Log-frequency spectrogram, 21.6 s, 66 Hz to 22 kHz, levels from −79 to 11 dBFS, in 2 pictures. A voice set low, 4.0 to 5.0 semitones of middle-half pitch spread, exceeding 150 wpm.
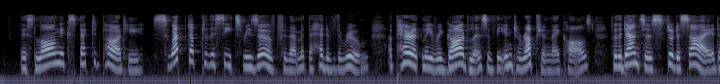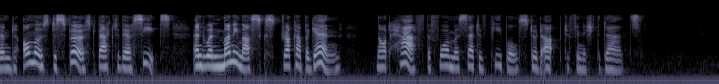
No: high, 220 Hz; average, 4.4 semitones; average, 160 wpm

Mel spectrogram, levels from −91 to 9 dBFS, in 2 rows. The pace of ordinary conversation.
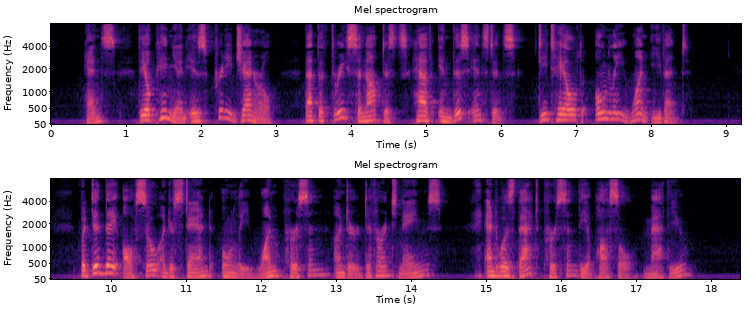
No: slow, 115 wpm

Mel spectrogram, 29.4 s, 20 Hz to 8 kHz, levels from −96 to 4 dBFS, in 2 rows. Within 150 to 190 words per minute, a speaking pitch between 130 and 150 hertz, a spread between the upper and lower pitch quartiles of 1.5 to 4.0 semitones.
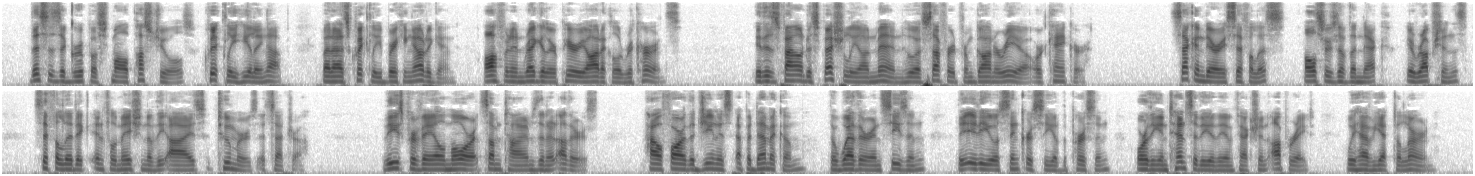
Yes: average, 170 wpm; low, 135 Hz; narrow, 2.4 semitones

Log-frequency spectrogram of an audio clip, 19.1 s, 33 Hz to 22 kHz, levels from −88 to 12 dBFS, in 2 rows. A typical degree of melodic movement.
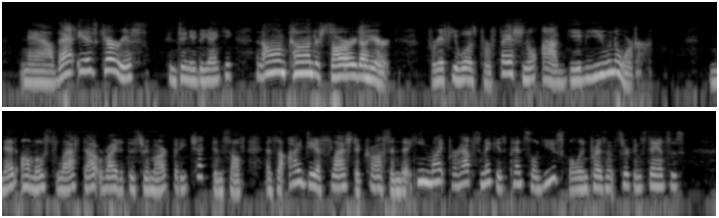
No: wide, 5.7 semitones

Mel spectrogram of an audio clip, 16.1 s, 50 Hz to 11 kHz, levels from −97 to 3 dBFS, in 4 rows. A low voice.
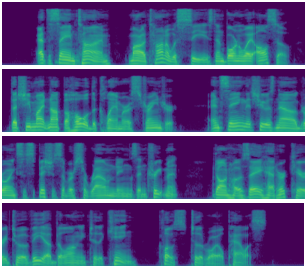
Yes: low, 100 Hz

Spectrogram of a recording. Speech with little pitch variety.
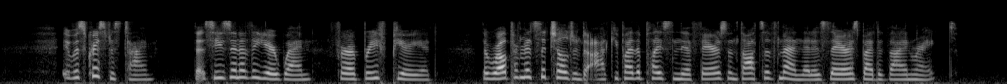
No: average, 3.6 semitones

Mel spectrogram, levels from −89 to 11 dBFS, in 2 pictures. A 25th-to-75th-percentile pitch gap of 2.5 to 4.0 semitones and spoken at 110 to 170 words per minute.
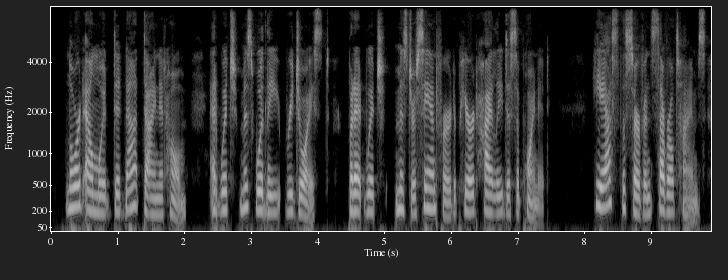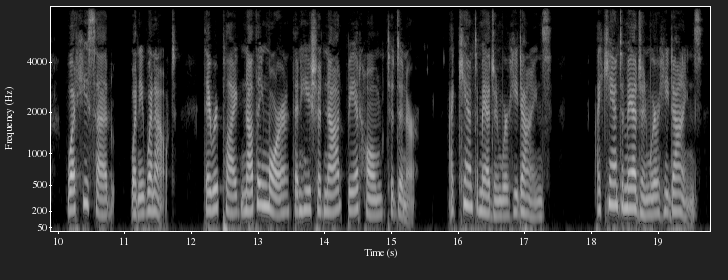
Yes: average, 3.5 semitones; average, 160 wpm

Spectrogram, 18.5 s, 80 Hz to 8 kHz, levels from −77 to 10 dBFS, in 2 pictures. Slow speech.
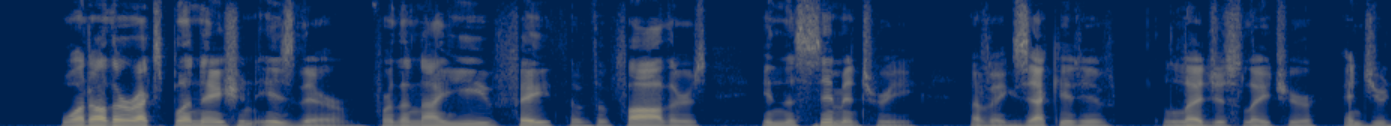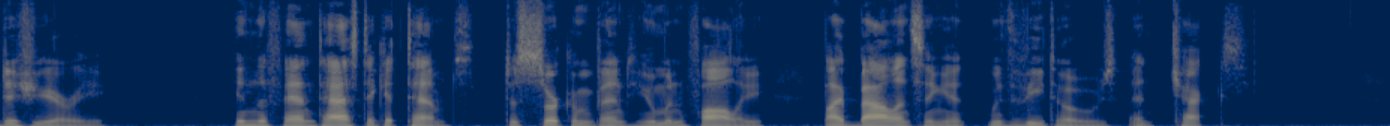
Yes: slow, 115 wpm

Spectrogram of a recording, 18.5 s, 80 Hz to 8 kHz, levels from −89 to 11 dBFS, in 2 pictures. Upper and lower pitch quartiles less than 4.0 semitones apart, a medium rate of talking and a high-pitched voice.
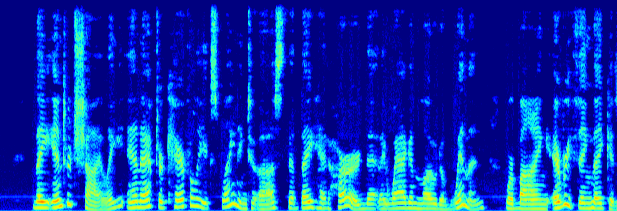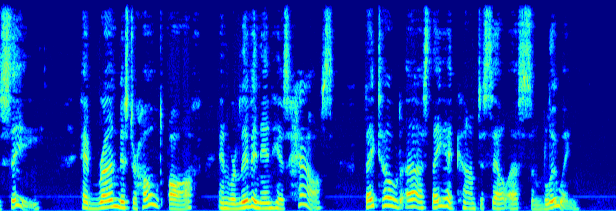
No: average, 4.7 semitones; average, 150 wpm; high, 210 Hz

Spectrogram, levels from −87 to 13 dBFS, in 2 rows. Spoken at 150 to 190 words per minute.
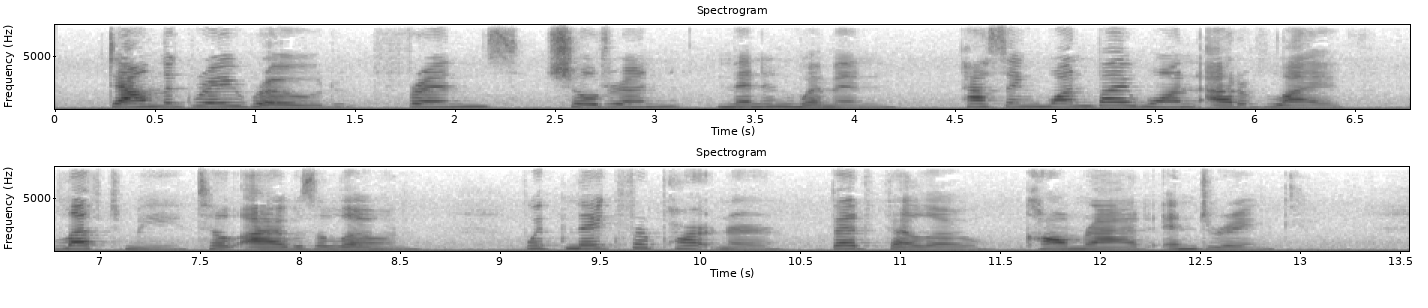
No: slow, 135 wpm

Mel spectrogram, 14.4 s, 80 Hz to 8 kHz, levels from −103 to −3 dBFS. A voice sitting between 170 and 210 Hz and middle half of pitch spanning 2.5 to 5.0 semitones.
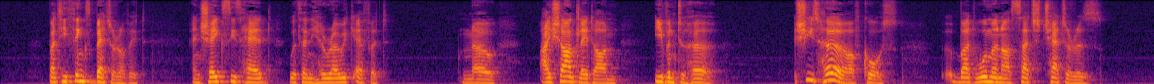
No: medium, 145 Hz; average, 4.5 semitones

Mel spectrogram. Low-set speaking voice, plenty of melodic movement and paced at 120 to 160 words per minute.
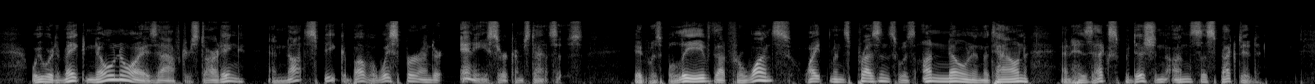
Yes: low, 115 Hz; wide, 6.5 semitones; average, 155 wpm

